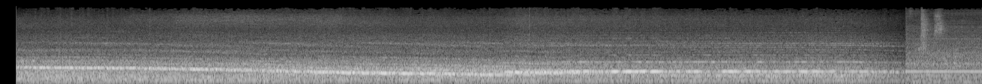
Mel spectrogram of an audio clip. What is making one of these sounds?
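An electric train hums and whines as it pulls into a station, its pitch slowly falling.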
